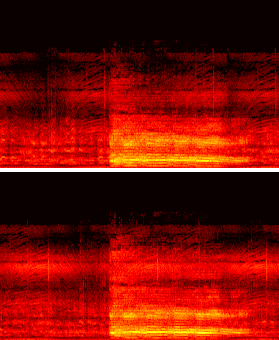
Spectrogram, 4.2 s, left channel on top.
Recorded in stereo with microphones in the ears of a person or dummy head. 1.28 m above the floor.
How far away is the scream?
About 2 m.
